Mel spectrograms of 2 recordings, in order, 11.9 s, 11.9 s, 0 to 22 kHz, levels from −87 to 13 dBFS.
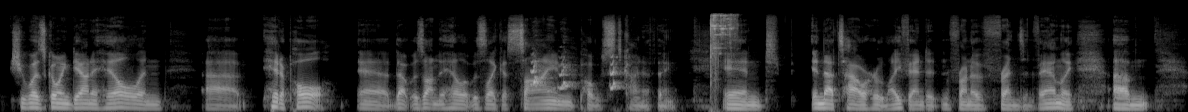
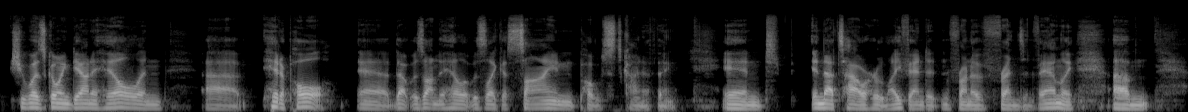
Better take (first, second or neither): second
